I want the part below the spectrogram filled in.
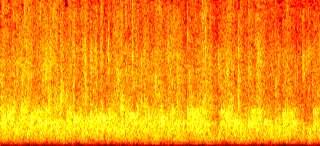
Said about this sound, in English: Now I'm going to ask that you hold your applause until the end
